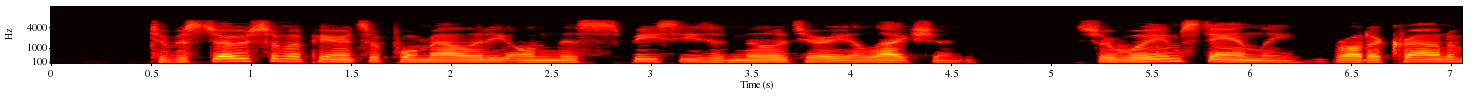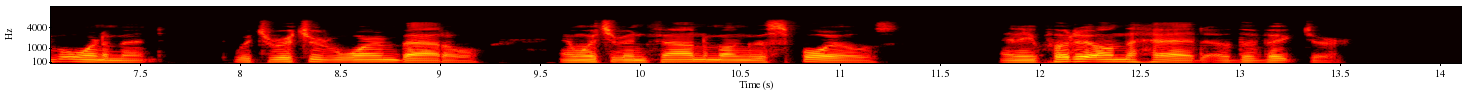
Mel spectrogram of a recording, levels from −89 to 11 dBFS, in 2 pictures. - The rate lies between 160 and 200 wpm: Yes, average, 185 wpm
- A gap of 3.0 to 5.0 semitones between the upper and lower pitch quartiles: No, narrow, 2.5 semitones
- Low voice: Yes, low, 130 Hz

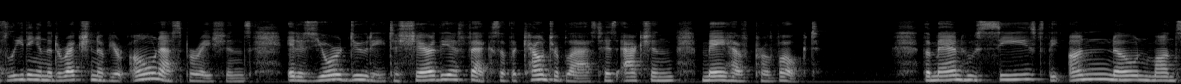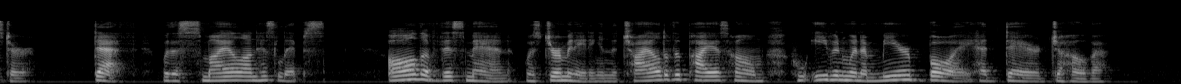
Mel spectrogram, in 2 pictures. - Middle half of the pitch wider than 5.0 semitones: No, average, 4.1 semitones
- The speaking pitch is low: No, medium, 185 Hz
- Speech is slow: No, average, 155 wpm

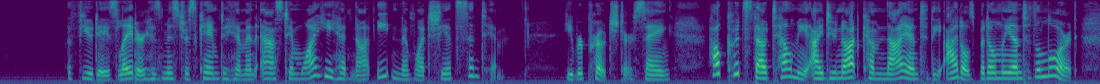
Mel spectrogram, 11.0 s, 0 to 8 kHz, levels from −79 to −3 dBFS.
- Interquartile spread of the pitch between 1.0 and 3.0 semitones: No, average, 3.6 semitones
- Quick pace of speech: Yes, fast, 245 wpm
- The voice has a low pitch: No, high, 200 Hz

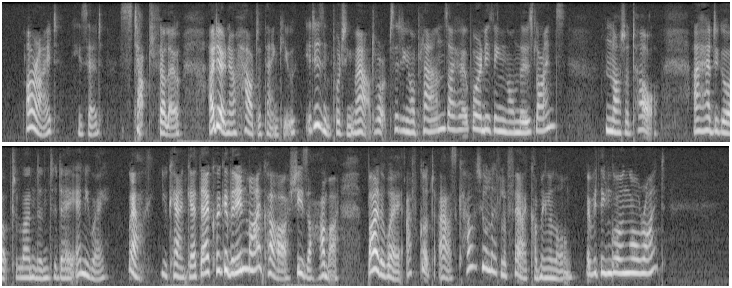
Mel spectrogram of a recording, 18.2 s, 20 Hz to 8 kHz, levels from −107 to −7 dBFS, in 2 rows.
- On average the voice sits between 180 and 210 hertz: No, very high, 250 Hz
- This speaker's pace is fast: Yes, fast, 235 wpm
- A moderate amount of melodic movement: No, wide, 5.8 semitones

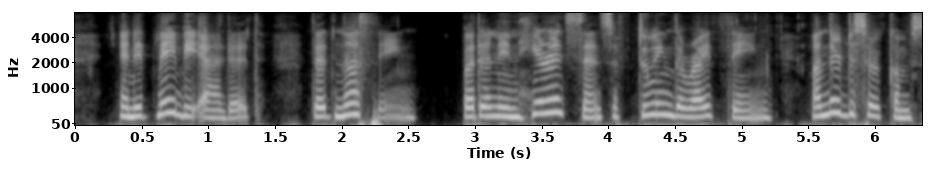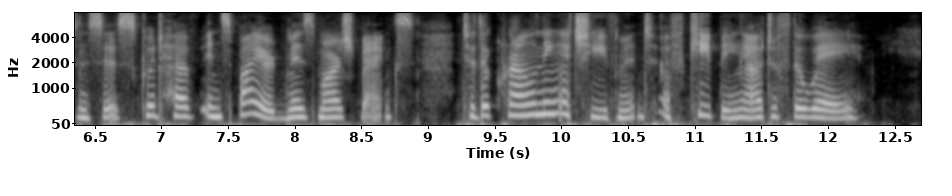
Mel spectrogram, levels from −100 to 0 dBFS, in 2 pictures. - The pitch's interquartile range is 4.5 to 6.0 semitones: No, average, 3.6 semitones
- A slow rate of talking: No, average, 160 wpm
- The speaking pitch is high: Yes, high, 240 Hz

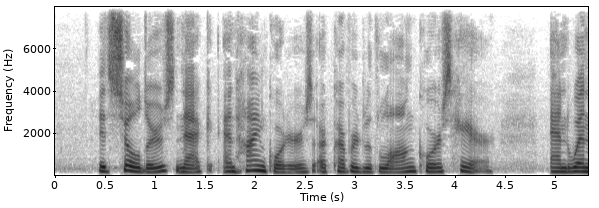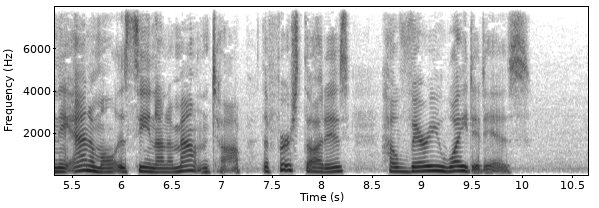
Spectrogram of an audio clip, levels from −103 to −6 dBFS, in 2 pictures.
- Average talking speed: Yes, average, 170 wpm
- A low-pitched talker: No, high, 190 Hz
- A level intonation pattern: No, average, 3.0 semitones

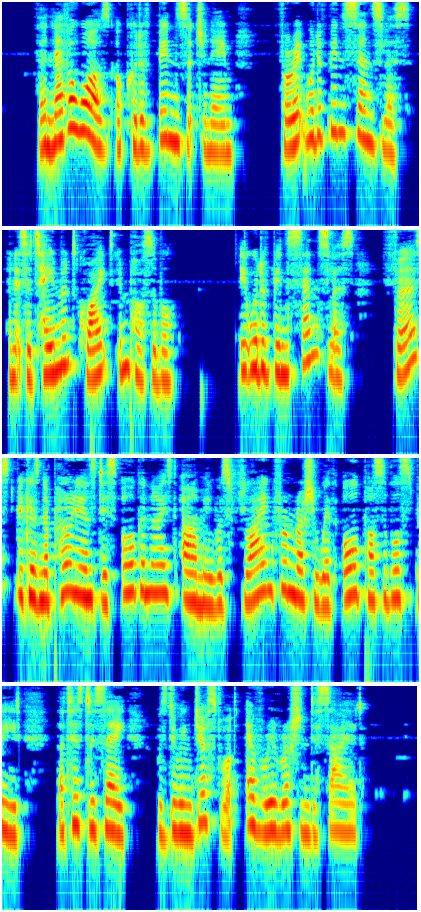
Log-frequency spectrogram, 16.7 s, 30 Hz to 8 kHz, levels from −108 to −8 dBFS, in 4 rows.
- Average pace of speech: Yes, average, 180 wpm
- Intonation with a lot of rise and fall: No, average, 3.9 semitones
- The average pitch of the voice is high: Yes, high, 230 Hz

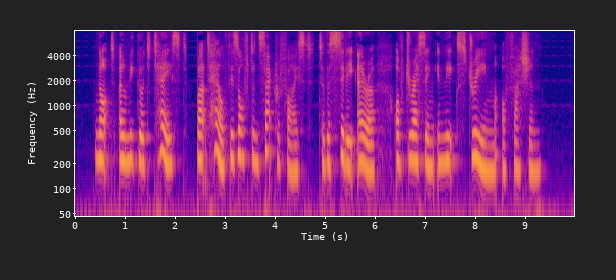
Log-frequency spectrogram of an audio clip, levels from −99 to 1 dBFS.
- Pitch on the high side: Yes, high, 210 Hz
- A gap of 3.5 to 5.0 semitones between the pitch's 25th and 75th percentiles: No, average, 3.1 semitones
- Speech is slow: Yes, slow, 120 wpm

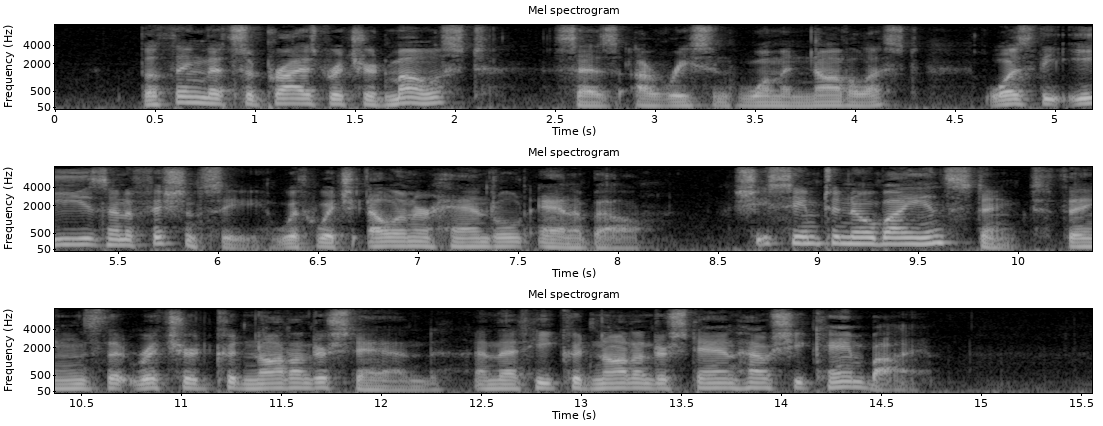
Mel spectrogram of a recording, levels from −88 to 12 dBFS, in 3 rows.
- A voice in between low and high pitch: No, low, 125 Hz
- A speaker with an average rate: Yes, average, 170 wpm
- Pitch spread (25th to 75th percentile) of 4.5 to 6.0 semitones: Yes, average, 5.3 semitones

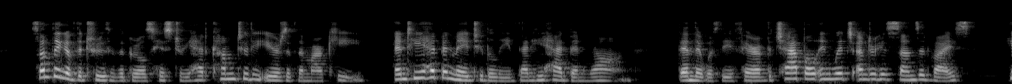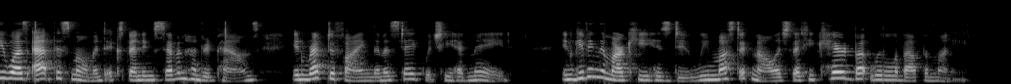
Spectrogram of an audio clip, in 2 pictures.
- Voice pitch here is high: Yes, high, 200 Hz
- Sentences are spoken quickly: Yes, fast, 220 wpm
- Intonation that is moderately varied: No, wide, 6.0 semitones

